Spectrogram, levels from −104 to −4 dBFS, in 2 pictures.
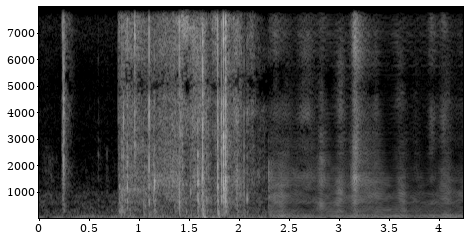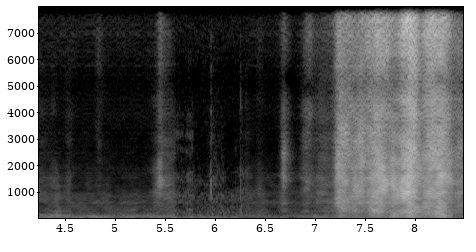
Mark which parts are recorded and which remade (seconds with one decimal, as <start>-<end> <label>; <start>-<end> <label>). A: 0.0-2.3 recorded; 2.3-5.6 remade; 5.6-6.3 recorded; 6.3-8.5 remade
